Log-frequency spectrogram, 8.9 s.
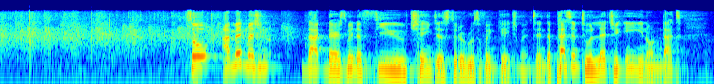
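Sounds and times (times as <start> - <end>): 
audience applause: 0.0 - 3.8
speech: 2.4 - 8.8.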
